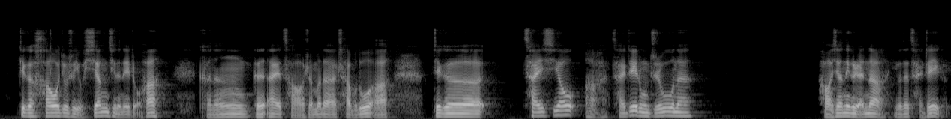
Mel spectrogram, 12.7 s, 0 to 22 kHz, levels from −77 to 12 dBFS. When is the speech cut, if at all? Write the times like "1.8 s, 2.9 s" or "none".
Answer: 5.6 s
